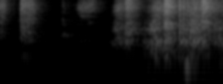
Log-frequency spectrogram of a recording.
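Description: Flat paintbrush dabbing and scraping craft mousse through a stencil: short scratchy brush strokes, then a pause of about half a second before they start again.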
